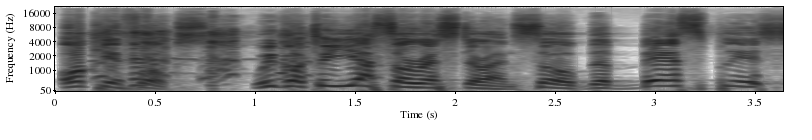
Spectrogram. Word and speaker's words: Yasso: Yasso. Pronounce after me.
